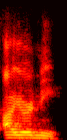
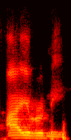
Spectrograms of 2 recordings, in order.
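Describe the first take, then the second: First: The word begins with the sound of 'iron'. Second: The word does not begin with 'iron'. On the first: The speaker calls it wrong. "Its root word is not iron. So it will not be read as irony" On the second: The speaker calls it right. "It really will be read as irony"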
